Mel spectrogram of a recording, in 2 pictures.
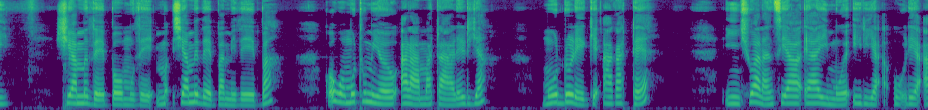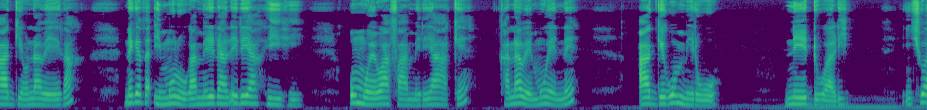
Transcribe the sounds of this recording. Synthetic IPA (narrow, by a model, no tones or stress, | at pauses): amðɛbaʃjameðɛbameðɛːba | kɔɣwɔmotumiɔjɔʔaɾamataɾeɾia | modoɾeɡeʔaɣatɛ | iɲʃwaɾansiajaimoɛʔiɾia̰ɾea̰ʔaɡeɔnawɛɣa | neɣɛðaʔimoɾoɣameɾeɾaɾeɾeaheɦe | omwɛwafameɾeakɛ | kanawɛmwɛnɛ | aɡeɣomeɾwɔ | neːdoaɾiiɲʃ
